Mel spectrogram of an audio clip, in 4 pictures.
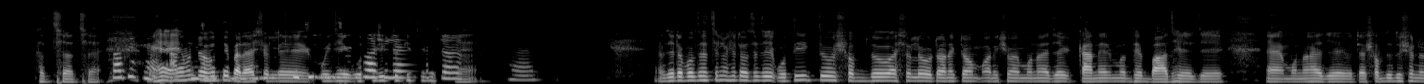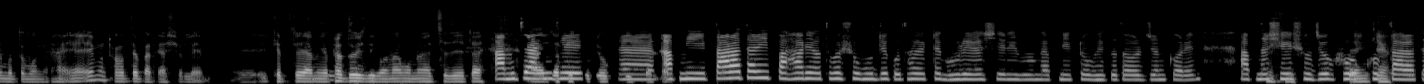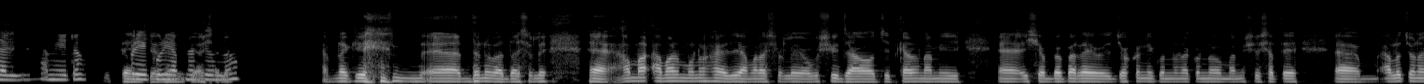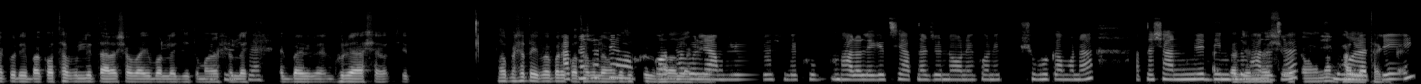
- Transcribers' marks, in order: laughing while speaking: "আচ্ছা, আচ্ছা"; chuckle; laughing while speaking: "থ্যাংক ইউ"; laughing while speaking: "আপনাকে অ্যা ধন্যবাদ আসলে"; chuckle; lip smack
- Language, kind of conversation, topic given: Bengali, unstructured, তোমার মতে কোনটি বেশি উপভোগ্য—সমুদ্রসৈকত নাকি পাহাড়?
